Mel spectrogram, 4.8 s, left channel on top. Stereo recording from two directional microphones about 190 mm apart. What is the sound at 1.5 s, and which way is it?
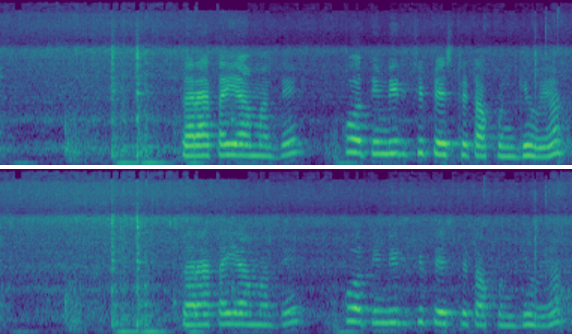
Speech, 45° left (ahead or behind).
